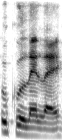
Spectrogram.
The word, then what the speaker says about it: ukulele: I was also uh I grew up in Hawaii, so we the we we called it ukulele, which is the Hawaiian pronunciation.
